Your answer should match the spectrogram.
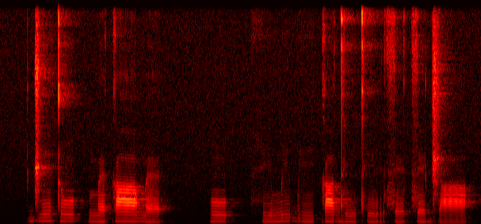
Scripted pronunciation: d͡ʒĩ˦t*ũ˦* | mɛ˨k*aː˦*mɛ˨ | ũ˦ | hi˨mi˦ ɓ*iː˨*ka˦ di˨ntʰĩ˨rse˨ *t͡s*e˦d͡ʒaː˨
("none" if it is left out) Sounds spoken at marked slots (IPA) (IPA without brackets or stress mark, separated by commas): ũ˦, aː˦, iː˨, t͡s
